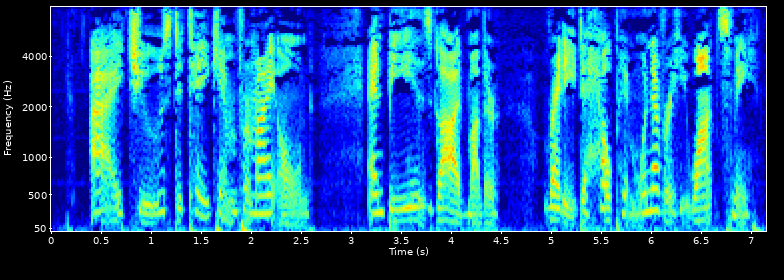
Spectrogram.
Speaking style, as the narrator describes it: this she said in a mysterious whisper

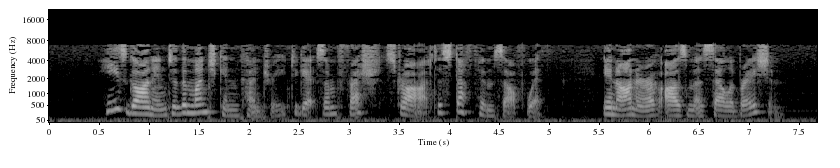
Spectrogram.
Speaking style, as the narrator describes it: replied the maid

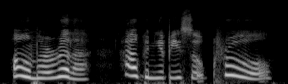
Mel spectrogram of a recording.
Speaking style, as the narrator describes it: sobbed Anne

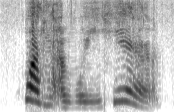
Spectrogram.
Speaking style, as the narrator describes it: asked the queen sharply

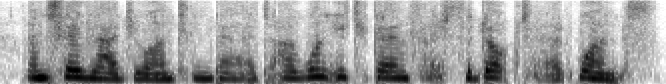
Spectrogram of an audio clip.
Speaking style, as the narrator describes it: She replied, speaking quickly and eagerly

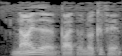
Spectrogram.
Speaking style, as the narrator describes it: replied the other

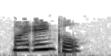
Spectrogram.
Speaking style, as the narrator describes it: gasped Anne

